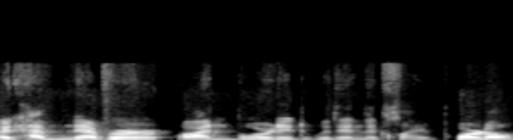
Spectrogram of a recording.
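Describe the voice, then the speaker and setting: A man's ordinary speaking voice, medium in pitch, with ordinary pitch variation and a fairly quick pace. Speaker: legal aid staff presenter. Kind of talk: webinar presentation.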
